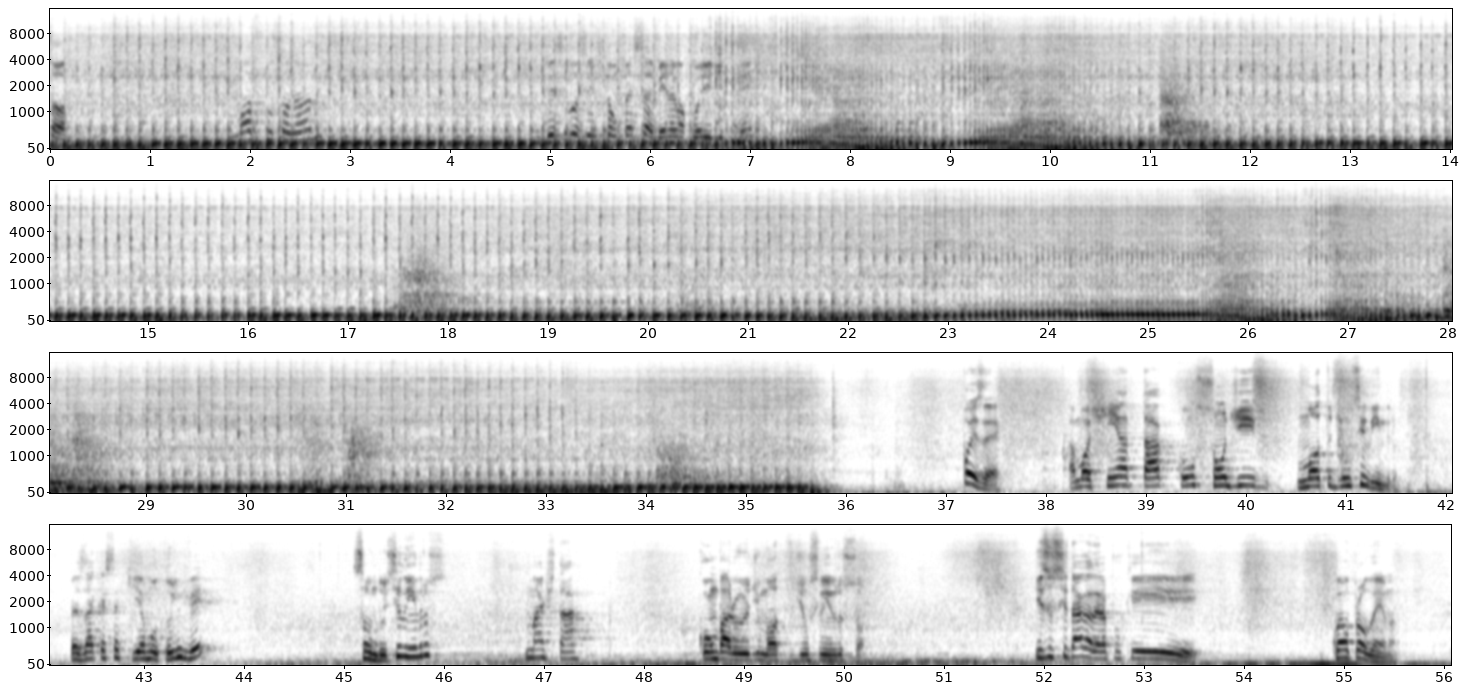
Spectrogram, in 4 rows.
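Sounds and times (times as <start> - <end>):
motorcycle engine running: 0.0 - 36.1.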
